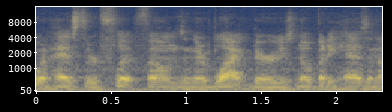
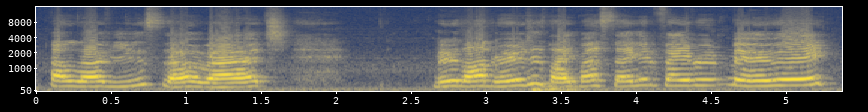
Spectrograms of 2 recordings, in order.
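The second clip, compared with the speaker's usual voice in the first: much higher, louder, slow squealing gush; starstruck fan voice; 13 semitones higher, 11 dB louder than usual. Retold or imitated. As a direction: gush at your idol like a starstruck fangirl. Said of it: "I can feel myself talking like this".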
